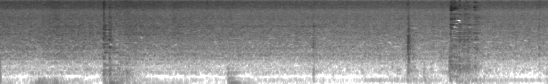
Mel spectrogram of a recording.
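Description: Elk steak sizzles steadily in a pan while a utensil stirs it, with a few scraping clicks and clatters over the constant frying hiss.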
